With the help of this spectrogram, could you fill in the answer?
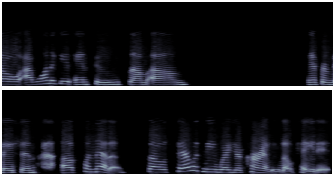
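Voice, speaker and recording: Fairly high-pitched and lively in intonation, a woman with a Louisiana accent talks at a fairly slow pace with long, frequent pauses, her loudness very even. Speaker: podcast host. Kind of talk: podcast interview.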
